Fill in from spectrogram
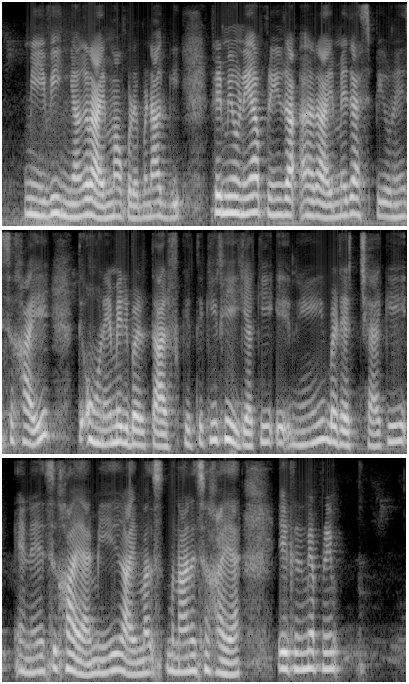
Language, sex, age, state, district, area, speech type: Dogri, female, 30-45, Jammu and Kashmir, Samba, urban, spontaneous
